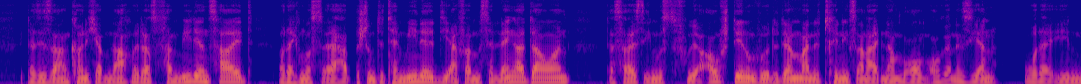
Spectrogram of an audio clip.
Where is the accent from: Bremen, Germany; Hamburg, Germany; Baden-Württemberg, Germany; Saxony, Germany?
Hamburg, Germany; als Hamburger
